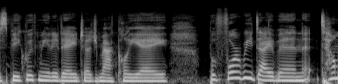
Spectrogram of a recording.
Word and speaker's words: McElyea: the time to speak with me today judge mcallier before we dive in tell me a bit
